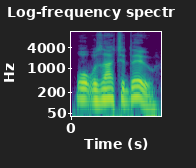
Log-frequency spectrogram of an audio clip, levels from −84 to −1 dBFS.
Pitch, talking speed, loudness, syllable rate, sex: 115 Hz, 335 wpm, -17 LUFS, 6.3 syllables/s, male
